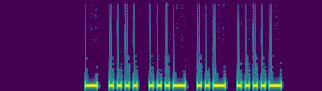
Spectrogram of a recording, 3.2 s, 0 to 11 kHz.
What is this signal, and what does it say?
Morse code, heard as a keyed tone, about 30 wpm, 700 Hz. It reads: THVU4
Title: Five Challenging Letter-Number Combinations 30wpm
